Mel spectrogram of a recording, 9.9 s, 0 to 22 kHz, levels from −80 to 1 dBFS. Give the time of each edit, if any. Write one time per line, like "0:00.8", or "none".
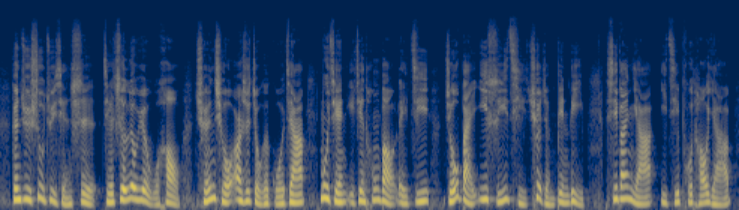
0:08.0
